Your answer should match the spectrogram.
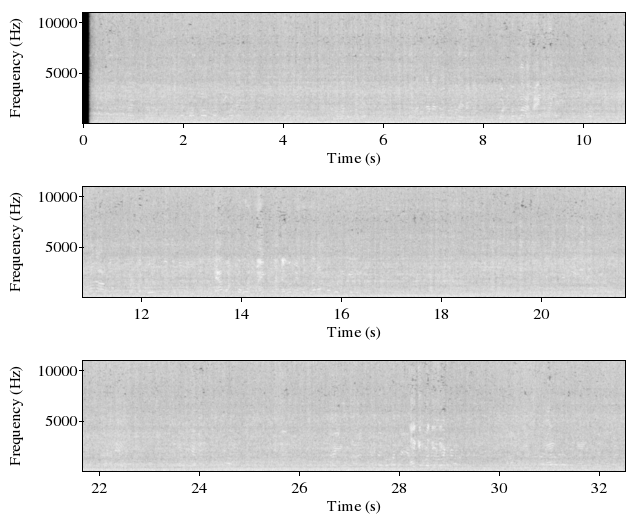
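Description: Mini dal mill running steadily, its electric motor giving a constant loud hum, with a second, higher hum joining about halfway through.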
